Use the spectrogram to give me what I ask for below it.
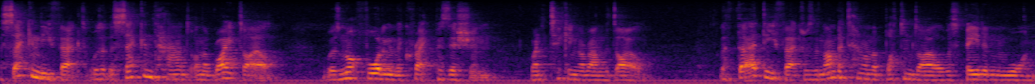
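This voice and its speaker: With a British accent and a fairly high pitch, a man speaks at a fairly quick pace with ordinary pitch variation, amid audible room echo and noticeable background noise. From UK. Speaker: consumer reviewer. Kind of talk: product review narration. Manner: halting.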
